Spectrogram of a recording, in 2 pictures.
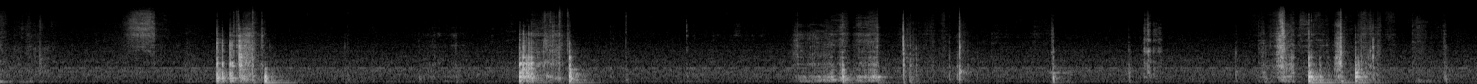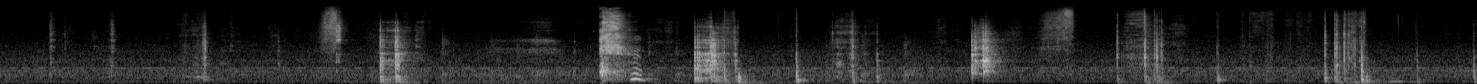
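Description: Flat wooden boards rubbed and scraped by hand against a table top and an upright panel, in short separate strokes a second or two apart, some ending in a sharp knock.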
